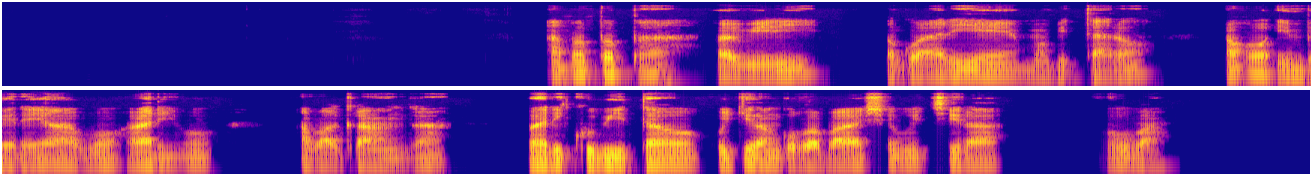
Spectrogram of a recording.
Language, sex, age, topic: Kinyarwanda, male, 18-24, health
